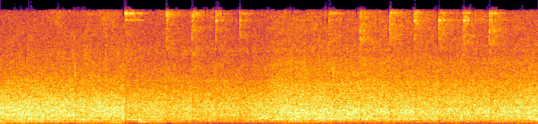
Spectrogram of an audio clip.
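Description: Compact collet lathe running, its spindle turning as the tooling works a small part, heard as a loud, steady mechanical hiss. Faint light ticks repeat through it.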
